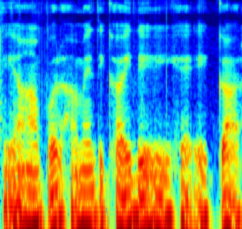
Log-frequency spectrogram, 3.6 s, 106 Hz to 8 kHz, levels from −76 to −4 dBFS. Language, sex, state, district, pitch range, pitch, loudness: Hindi, male, Himachal Pradesh, Shimla, 105-130 Hz, 110 Hz, -13 LUFS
